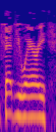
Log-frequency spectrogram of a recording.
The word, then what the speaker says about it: February: He's trying to say February, and he can't. The first R is silent, man.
